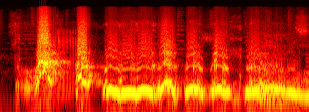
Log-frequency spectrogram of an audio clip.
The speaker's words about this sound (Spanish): No, güey, está, mi perro acá, boludo, me ladro, mirá.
